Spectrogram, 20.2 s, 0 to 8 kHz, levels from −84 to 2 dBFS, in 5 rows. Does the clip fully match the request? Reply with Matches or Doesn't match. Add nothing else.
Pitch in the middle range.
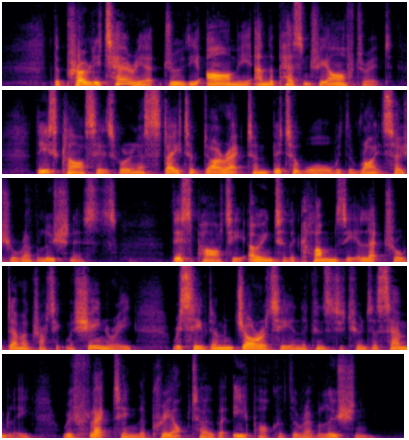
Doesn't match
